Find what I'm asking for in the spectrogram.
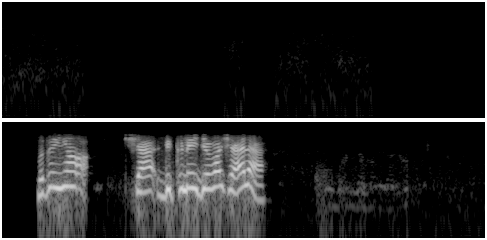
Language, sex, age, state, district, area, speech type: Dogri, male, 18-30, Jammu and Kashmir, Reasi, rural, conversation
